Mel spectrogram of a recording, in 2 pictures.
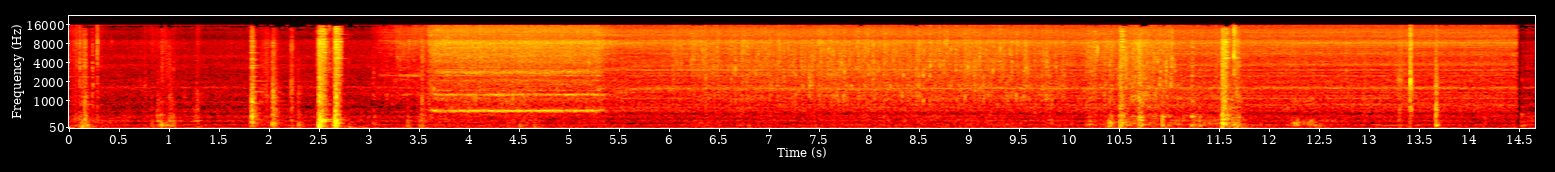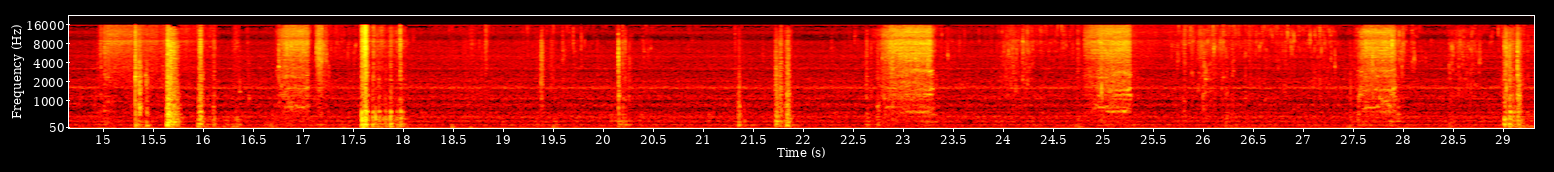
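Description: Kitchen sink work with a pot and plastic colander: clatter and knocks, a steady tone for about a second and a half, then a tap running into a pot for about nine seconds to rinse the scum off parboiled beef tendon, stopping abruptly. Scattered knocks and clinks of pots and utensils follow.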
